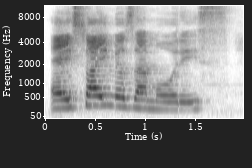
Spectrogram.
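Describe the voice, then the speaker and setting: A woman teacher giving a lesson to young children. She speaks in a slow, clear dictating manner, stretching out each example word, with a Brazilian Portuguese accent. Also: medium pitch, a bit bright, roomy sound.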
